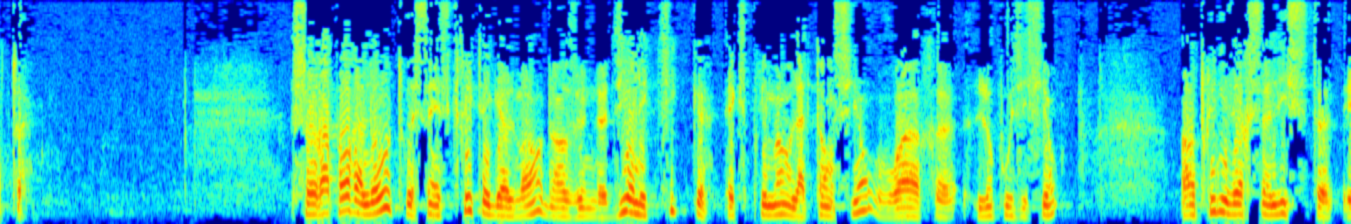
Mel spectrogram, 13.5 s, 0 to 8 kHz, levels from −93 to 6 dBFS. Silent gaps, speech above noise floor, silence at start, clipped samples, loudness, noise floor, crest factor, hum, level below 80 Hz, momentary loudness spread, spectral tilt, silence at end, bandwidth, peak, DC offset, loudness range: none; 32 dB; 0 s; under 0.1%; -17 LUFS; -48 dBFS; 14 dB; none; -54 dBFS; 20 LU; -5.5 dB/octave; 0 s; 8 kHz; -4 dBFS; under 0.1%; 5 LU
